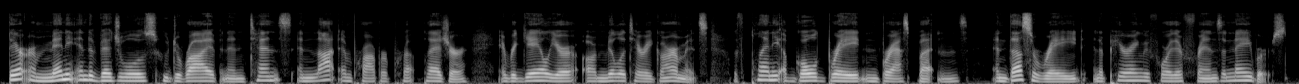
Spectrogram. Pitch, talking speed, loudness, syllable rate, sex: 160 Hz, 160 wpm, -21 LUFS, 5.7 syllables/s, female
